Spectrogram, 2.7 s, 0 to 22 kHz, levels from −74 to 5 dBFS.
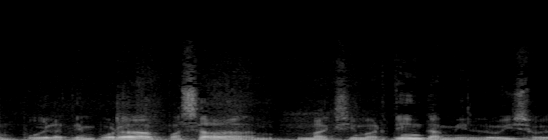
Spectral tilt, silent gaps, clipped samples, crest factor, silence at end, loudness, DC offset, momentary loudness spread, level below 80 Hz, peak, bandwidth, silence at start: -6.5 dB/octave; none; under 0.1%; 16 dB; 0 s; -28 LUFS; under 0.1%; 8 LU; -42 dBFS; -10 dBFS; 15.5 kHz; 0 s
